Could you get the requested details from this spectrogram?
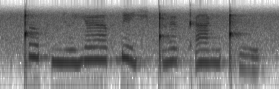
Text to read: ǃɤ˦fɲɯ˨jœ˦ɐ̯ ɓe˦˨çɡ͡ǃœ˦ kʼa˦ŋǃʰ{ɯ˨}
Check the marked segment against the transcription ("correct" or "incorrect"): correct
